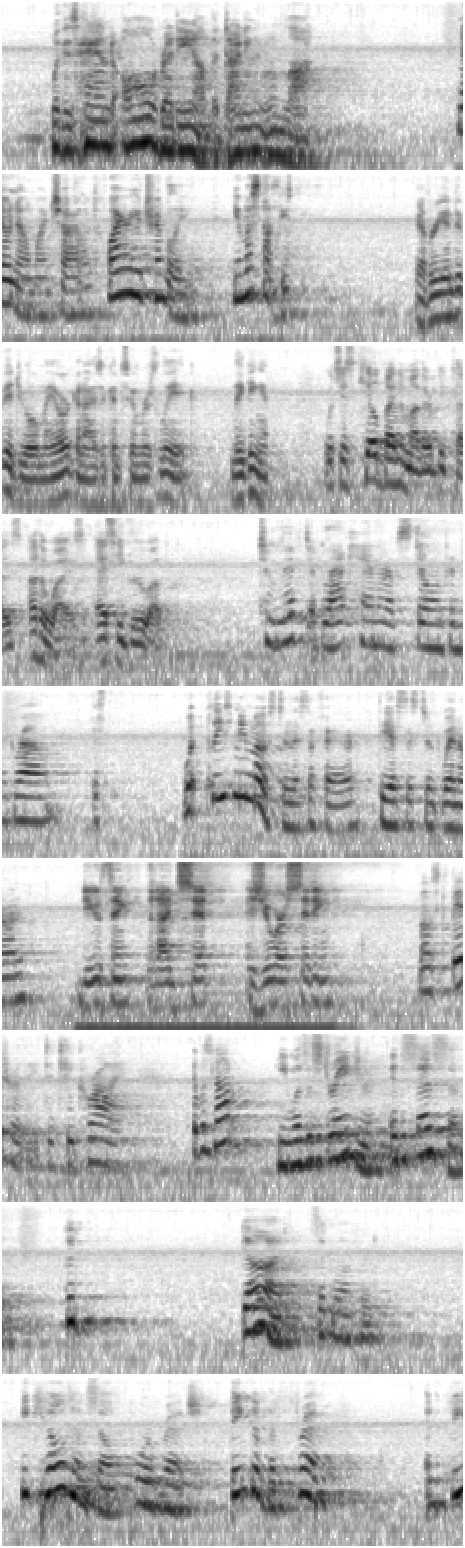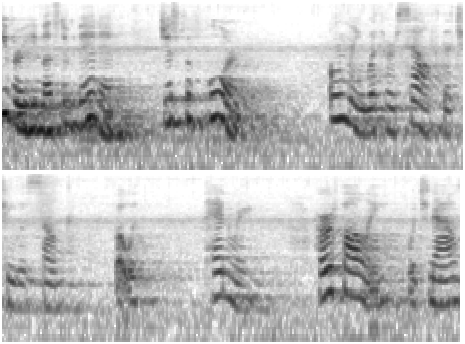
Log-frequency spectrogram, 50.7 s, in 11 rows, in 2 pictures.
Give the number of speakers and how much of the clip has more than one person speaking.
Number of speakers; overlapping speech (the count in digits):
9, no overlap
